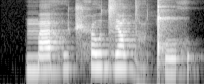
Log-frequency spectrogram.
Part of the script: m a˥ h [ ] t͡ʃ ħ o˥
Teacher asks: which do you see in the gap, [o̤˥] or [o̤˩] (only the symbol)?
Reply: o̤˥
